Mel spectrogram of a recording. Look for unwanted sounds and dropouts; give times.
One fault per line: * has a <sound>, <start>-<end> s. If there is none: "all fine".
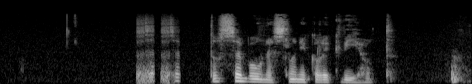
* has a laugh, 1.4-1.8 s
